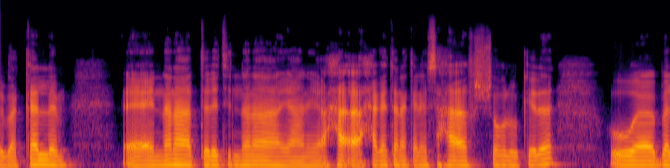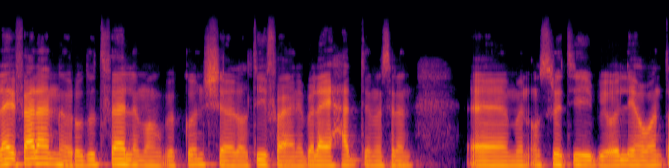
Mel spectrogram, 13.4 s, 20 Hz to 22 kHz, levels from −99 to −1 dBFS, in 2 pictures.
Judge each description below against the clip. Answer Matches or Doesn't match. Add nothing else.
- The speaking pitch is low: Matches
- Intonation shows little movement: Matches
